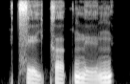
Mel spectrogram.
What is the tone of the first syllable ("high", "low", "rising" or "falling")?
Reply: low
